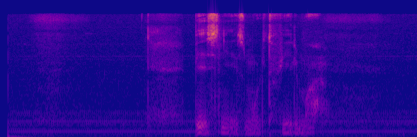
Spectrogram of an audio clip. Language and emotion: Russian, neutral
